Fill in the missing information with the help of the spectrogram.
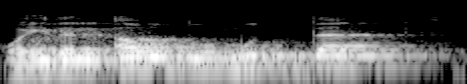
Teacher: ضاد پر ہے، موٹا پڑھیں گے، حروف مستعلیہ میں سے ہے۔ مدت، دال باریک ہے، تا سے ملائیں گے، تا نرمی سے پڑھیں گے اور اس پہ ہمس ہوگا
